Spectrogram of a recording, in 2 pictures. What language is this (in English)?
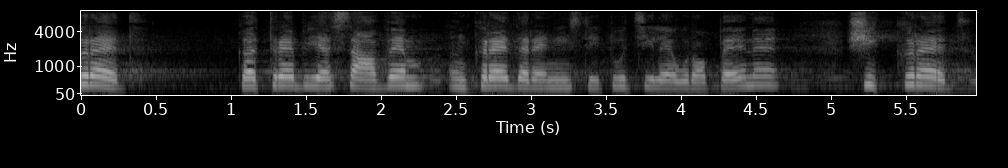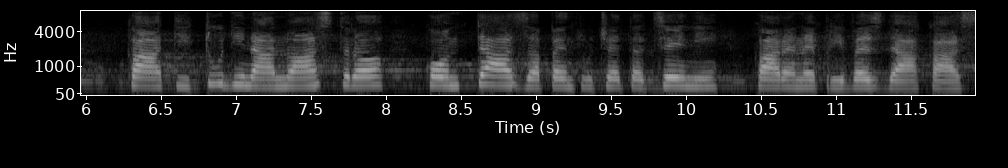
Romanian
